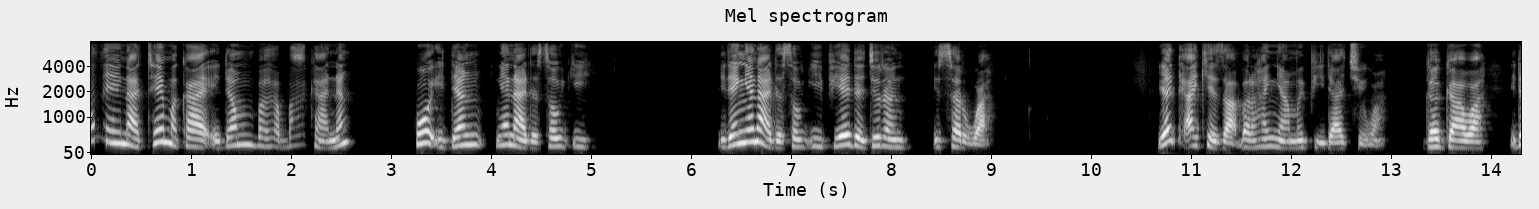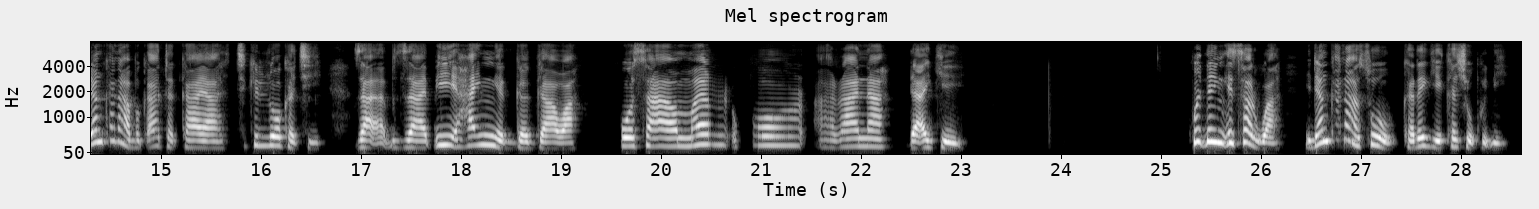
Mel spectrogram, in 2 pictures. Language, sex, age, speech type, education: Hausa, female, 46-60, spontaneous, tertiary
